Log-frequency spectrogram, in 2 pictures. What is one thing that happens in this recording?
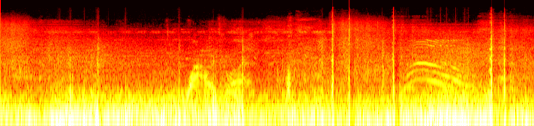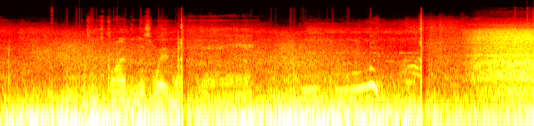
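Fireworks burst with sharp bangs in the distance.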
